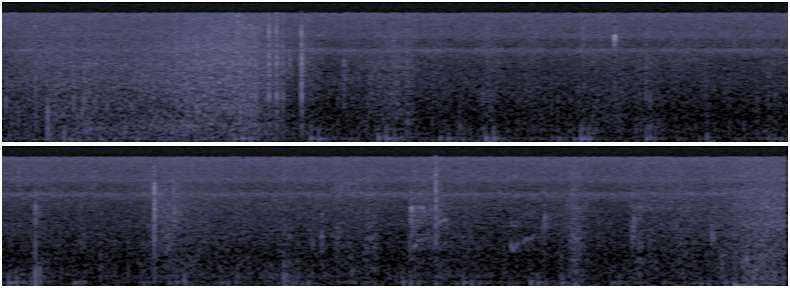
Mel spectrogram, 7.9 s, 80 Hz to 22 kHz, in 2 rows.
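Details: A 19-day-old Abyssinian kitten from a first litter, described as unflappable, purrs with a low, steady, rhythmic rumble, with faint rustling nearby.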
